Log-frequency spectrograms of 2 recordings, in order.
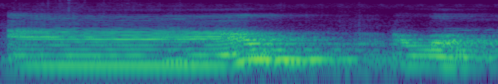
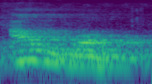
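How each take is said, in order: First: The first vowel is drawn out long. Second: The first vowel is kept short. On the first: The speaker calls it wrong. "kalau dibaca panjang al Allah nggak boleh" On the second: The speaker calls it right. "Harus dibaca pendek Allah"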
